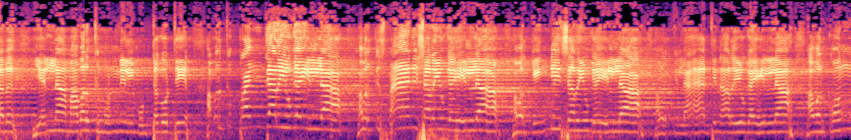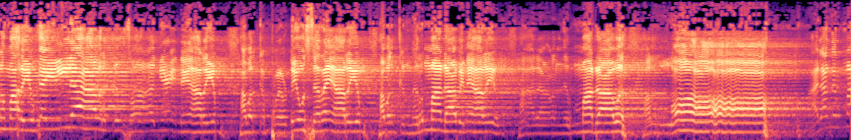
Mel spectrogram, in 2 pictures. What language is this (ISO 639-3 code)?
mal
